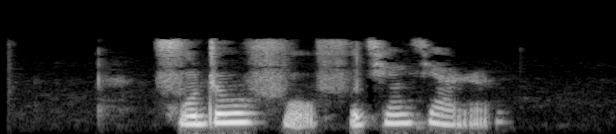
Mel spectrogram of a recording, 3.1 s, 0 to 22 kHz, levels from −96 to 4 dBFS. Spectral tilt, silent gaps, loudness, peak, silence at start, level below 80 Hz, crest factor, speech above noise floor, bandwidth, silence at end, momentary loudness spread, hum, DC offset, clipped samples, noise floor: -4.5 dB/octave; none; -18 LUFS; -2 dBFS; 0.8 s; -64 dBFS; 18 dB; 33 dB; 7.8 kHz; 0.55 s; 14 LU; none; under 0.1%; under 0.1%; -50 dBFS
